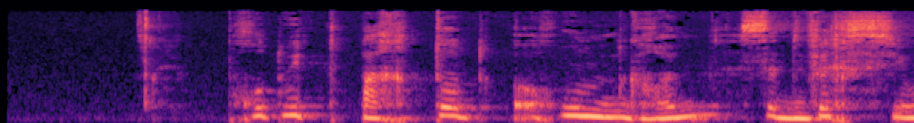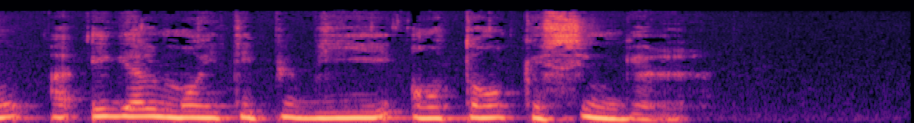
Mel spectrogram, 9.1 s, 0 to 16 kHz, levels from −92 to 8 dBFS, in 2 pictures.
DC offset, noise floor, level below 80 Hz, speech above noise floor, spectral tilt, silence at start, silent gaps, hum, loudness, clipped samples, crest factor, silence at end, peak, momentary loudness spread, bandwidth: under 0.1%; -59 dBFS; -46 dBFS; 47 dB; -5 dB/octave; 0.7 s; none; none; -13 LUFS; under 0.1%; 14 dB; 1.15 s; 0 dBFS; 14 LU; 11.5 kHz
